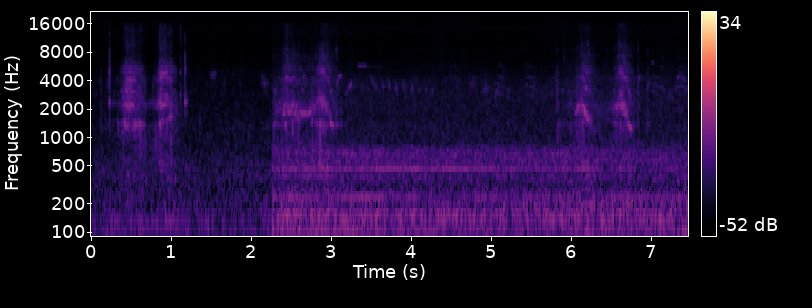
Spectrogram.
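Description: Small birds chirping briefly, several short calls spaced over a few seconds, over a steady faint low background noise that comes in about two seconds in.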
